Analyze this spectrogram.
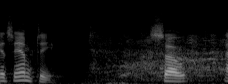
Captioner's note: laughter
